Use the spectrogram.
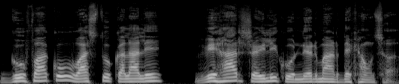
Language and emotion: Nepali, neutral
